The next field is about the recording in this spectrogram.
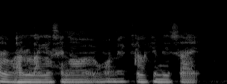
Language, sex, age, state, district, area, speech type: Assamese, male, 30-45, Assam, Dibrugarh, urban, spontaneous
